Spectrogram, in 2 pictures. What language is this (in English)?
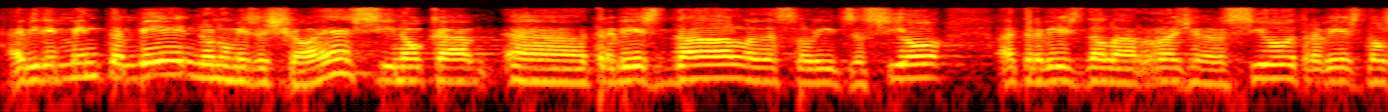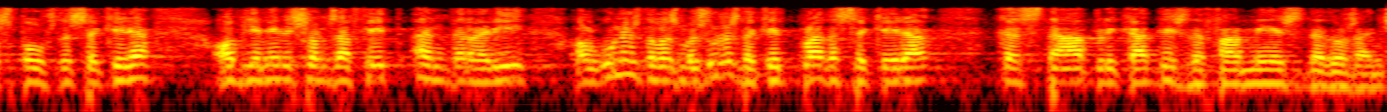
Catalan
